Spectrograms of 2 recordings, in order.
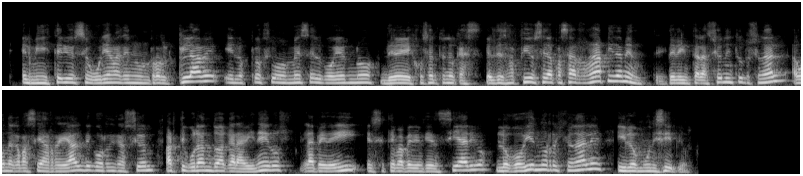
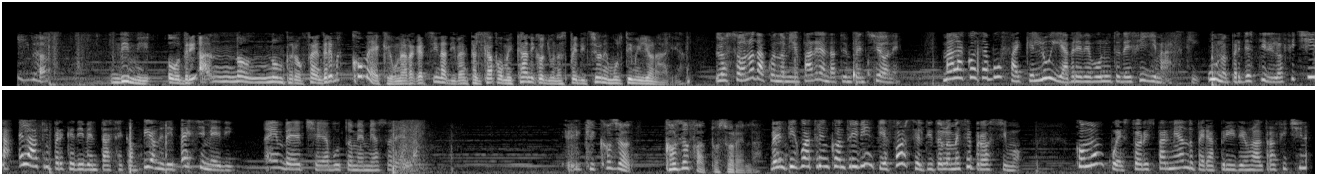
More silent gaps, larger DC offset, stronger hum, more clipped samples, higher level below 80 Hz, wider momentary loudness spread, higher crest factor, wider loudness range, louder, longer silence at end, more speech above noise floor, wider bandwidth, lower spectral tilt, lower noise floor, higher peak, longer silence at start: neither; neither; neither; neither; about the same, -52 dBFS vs -50 dBFS; second, 5 LU vs 10 LU; second, 14 dB vs 20 dB; second, 1 LU vs 6 LU; first, -15 LUFS vs -21 LUFS; first, 1.1 s vs 0.1 s; first, 73 dB vs 22 dB; first, 8.4 kHz vs 5.4 kHz; about the same, -8 dB/octave vs -7.5 dB/octave; first, -87 dBFS vs -43 dBFS; about the same, 0 dBFS vs -2 dBFS; about the same, 0.2 s vs 0.15 s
